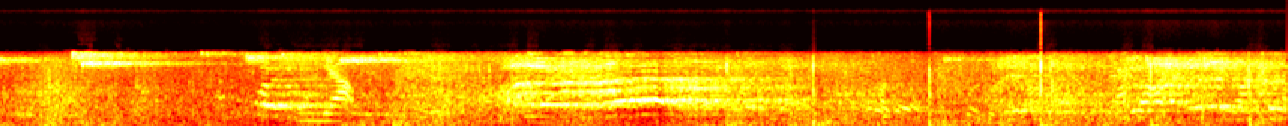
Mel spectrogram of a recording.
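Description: Basketball game on a wooden indoor court: a ball being dribbled, short thuds on the floor throughout, with brief high squeaks near the start and players' voices calling out in the middle, in a large reverberant hall.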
